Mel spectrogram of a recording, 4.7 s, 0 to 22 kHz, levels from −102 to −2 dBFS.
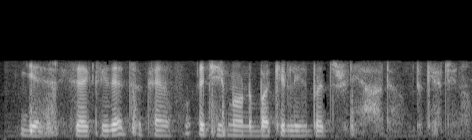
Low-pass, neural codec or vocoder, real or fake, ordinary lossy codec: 3.6 kHz; none; real; AAC, 32 kbps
